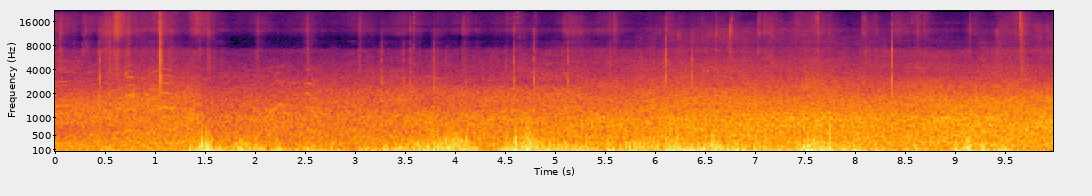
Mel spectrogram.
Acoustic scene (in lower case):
street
